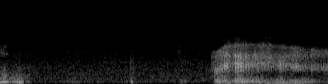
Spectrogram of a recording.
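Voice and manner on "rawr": soft low dragon roar; hushed deep playful rawr. Pretend. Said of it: "Makes me want to do a dragon roar".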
